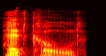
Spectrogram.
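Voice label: "head cold", British English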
